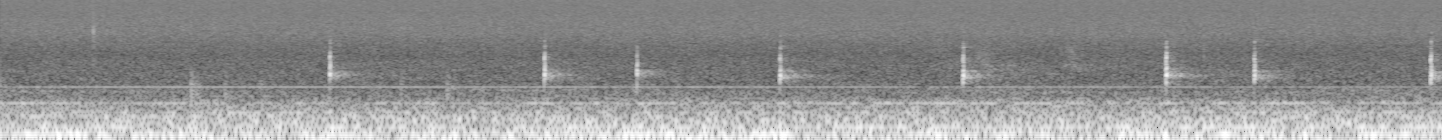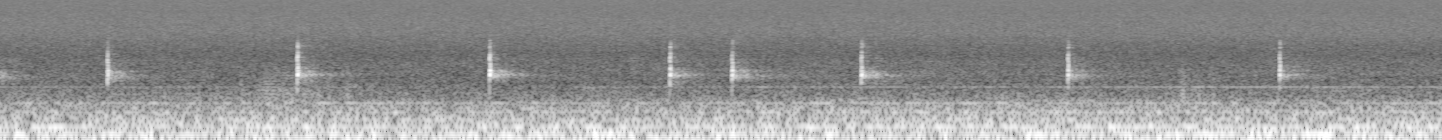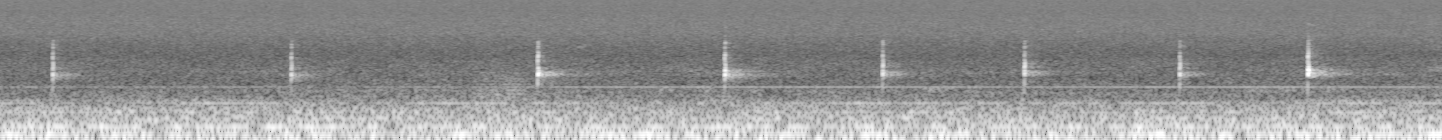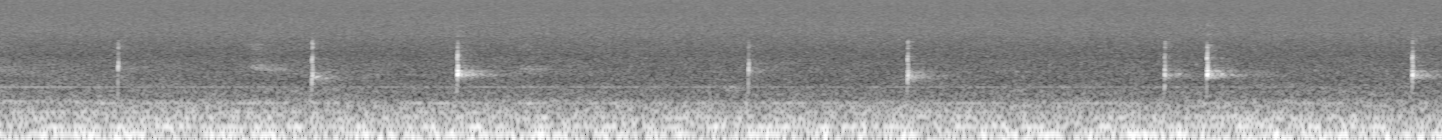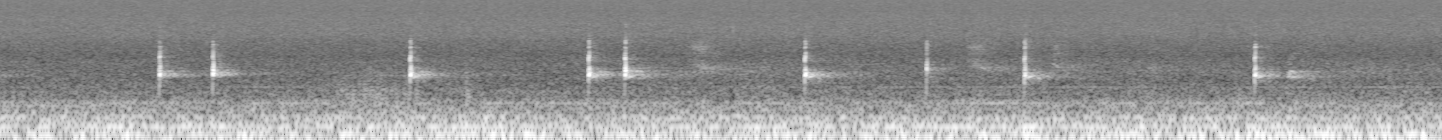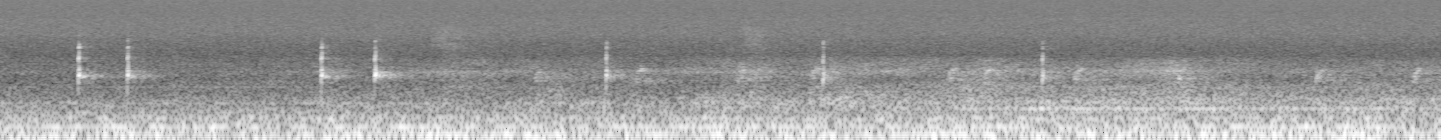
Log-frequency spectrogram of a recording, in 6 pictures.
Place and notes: Downe, NJ, USA - wild turkey scuffle
I'm not sure of what happens to the wild turkey at the conclusion of this recording. A barred owl hoots from a nearby tree shortly before the obvious scuffle.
